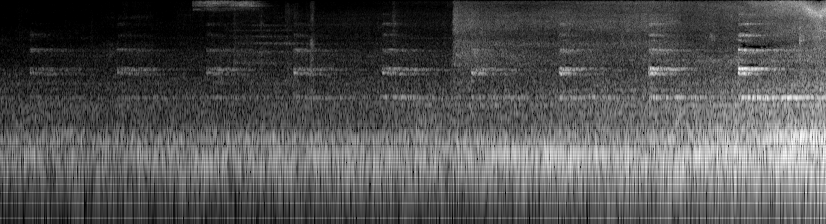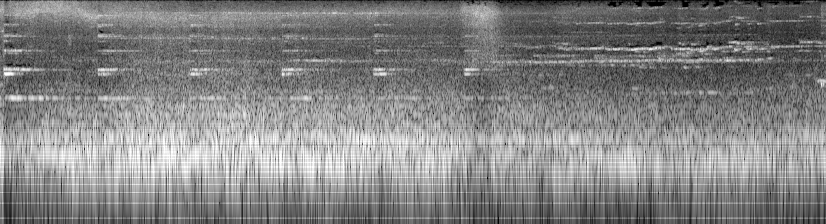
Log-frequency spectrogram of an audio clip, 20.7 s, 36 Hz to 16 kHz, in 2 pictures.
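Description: Amtrak California passenger train pulling into the station: the diesel locomotive grows louder as it approaches and passes about halfway through, its bell ringing steadily about once every 0.7 s. The bilevel passenger cars then roll by with a high squeal from the wheels and brakes.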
